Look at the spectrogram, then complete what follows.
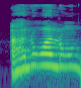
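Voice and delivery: high, loud urging; hurrying along. A narrator's reading. Fairy sending Cinderella to the carriage, urging. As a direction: chivvy them briskly.

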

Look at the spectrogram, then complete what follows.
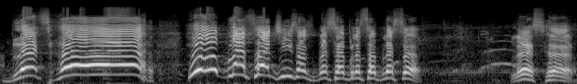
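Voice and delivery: high, loud fervent blessing, building; ecstatic prayer. Acted. Preacher laying hands on the woman, shouting blessings. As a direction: cry out blessings over her.

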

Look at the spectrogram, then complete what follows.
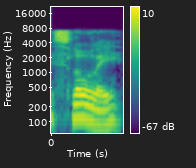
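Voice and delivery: ordinary delivery

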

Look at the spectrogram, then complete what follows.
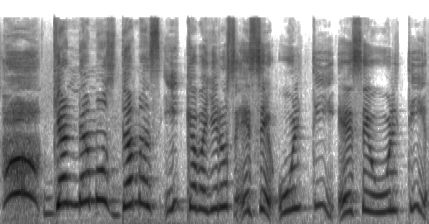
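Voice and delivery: high gasp into elated squeal, easing off; thrilled victory cry. Real, not acted. Player announcing a surprise win, thrilled cry. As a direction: exclaim in amazed triumph.

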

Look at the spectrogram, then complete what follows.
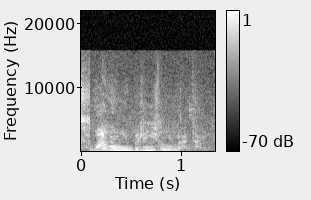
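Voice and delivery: ordinary talk, nothing marked

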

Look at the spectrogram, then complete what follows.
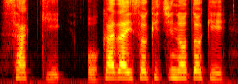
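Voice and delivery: ordinary delivery, nothing marked

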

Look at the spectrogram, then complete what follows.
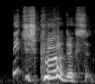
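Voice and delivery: high-pitched indignant retort; indignant denial. Real, not acted. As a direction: squeak it out in mock offence. Repeats denial, pitch jumps.

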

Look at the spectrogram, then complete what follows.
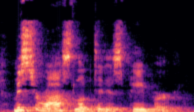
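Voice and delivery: plain reading voice

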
